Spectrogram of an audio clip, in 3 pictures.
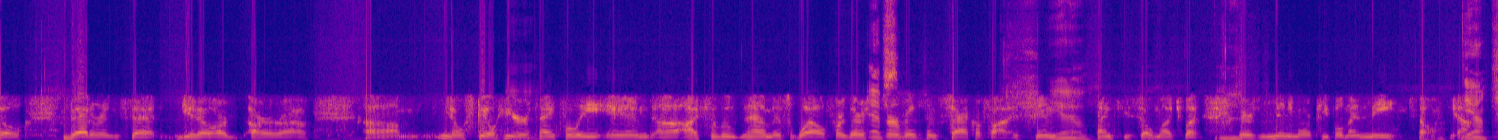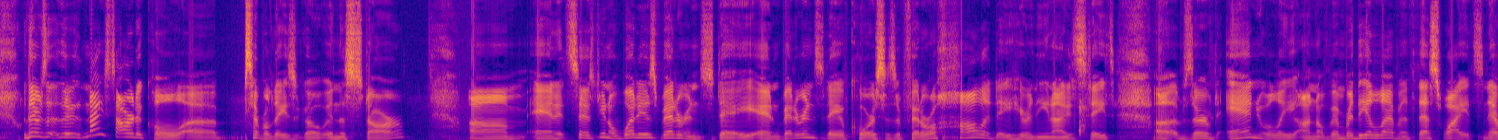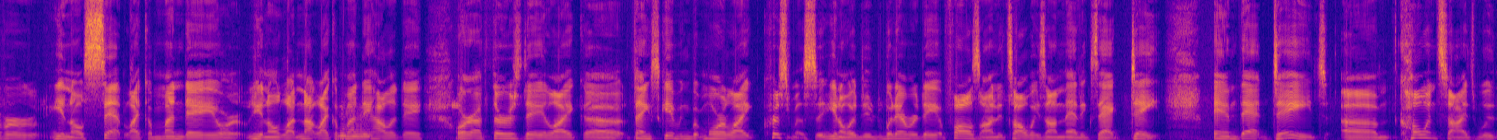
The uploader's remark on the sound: Today We Had Open Lines, Focused Around Veterans Day. Our Callers Called In With Their Salutes & Stories.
